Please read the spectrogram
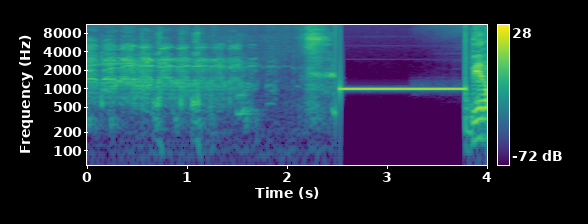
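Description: Censor bleep: a single steady beep at one pitch, about a second and a quarter long, that cuts in and off abruptly in the second half, after faint low talk.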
